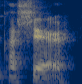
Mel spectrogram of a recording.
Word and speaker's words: kosher: For example, I think kosher is becoming more common than kasher. Like there's still some, you know, some people who say kasher, which is, they're both Hebrew, but they're just different traditional pronunciations.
